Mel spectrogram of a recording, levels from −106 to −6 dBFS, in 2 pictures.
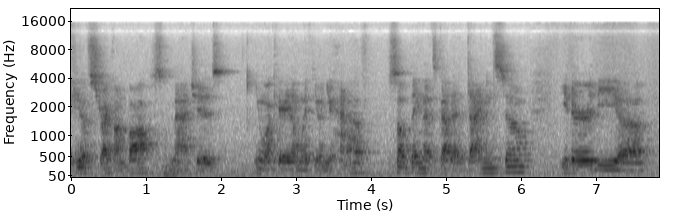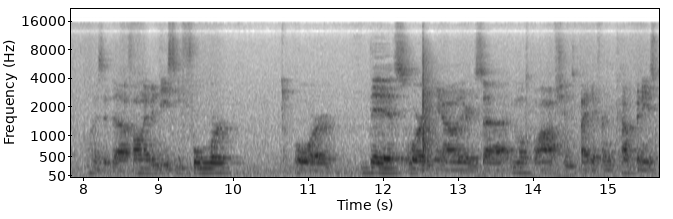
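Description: No technical faults can be heard anywhere in the audio, with no point at which the signal breaks up, drops out or changes character.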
